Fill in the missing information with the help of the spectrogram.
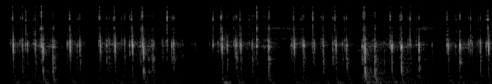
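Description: Fingertips of both hands type on a retro-style mechanical keyboard with a hollow, cream plastic case and black, purple and yellow plastic keycaps. Rapid bursts of bright, crisp plastic clacks centre near 2.3 kHz with no low end. Each click dies almost instantly, with short pauses just before 1 second and around 2 seconds.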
